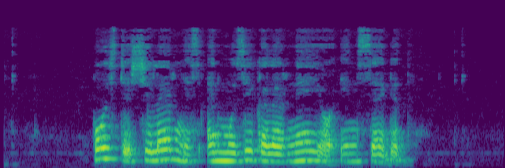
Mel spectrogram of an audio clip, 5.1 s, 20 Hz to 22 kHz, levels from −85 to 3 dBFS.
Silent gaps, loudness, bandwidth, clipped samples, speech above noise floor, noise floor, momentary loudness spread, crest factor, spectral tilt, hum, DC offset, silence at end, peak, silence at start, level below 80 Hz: none; -16 LUFS; 11.5 kHz; under 0.1%; 46 dB; -61 dBFS; 7 LU; 16 dB; -6.5 dB/octave; none; under 0.1%; 1 s; 0 dBFS; 0.95 s; -64 dBFS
